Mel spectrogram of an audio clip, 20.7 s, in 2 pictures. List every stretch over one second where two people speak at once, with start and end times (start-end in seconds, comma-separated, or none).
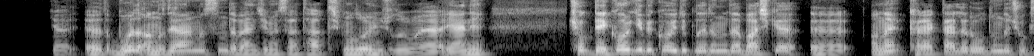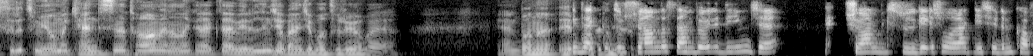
none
